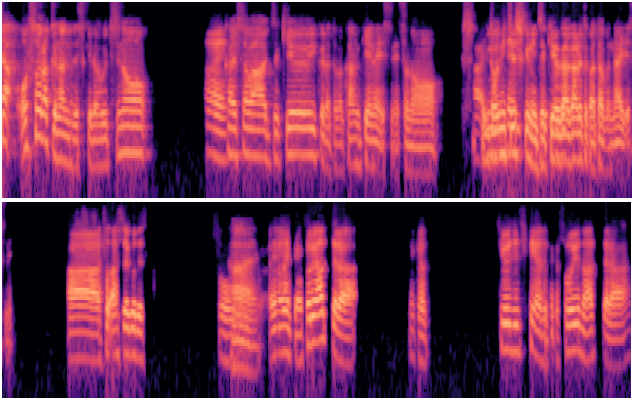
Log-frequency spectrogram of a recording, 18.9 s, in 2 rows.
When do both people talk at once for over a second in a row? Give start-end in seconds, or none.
7.0-8.5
